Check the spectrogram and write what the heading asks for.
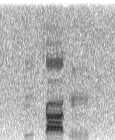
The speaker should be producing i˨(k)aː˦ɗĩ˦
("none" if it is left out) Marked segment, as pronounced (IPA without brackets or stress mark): k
